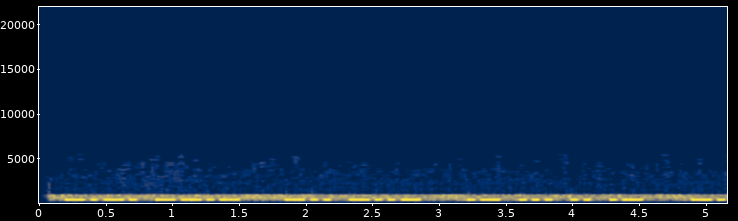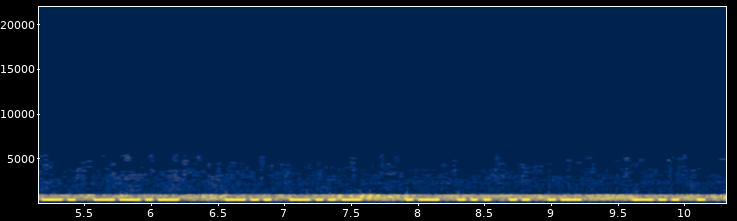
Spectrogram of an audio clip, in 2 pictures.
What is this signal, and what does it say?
Morse code, heard as a keyed tone, about 24 wpm, 490 Hz, with radio noise. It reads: CQ DX ASIA CQ DX ASIA DE
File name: posts / 2016-july-01-0720z-ut7qf-50-096mhz-cw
